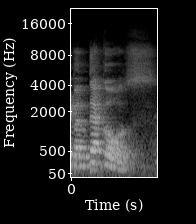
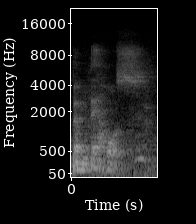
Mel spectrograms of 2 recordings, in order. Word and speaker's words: pendejos: Like, I was like, hey, pendejos. And she's like, it's pronounced pendejos.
